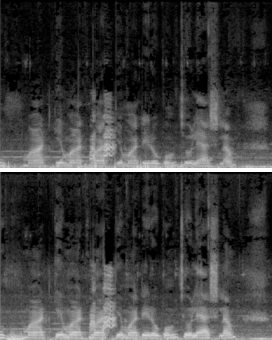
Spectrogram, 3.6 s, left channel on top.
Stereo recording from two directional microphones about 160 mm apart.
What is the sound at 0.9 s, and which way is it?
Speech, 40° right (ahead or behind).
